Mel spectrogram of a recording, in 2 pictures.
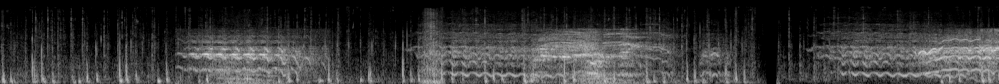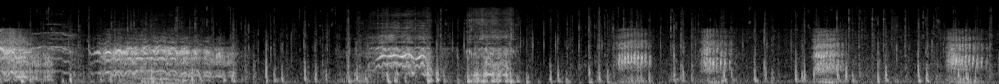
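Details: Horse neighing repeatedly: several vibrating whinnies with rolling tremolo, separated by pauses, followed by short snorts and hoof clops toward the end.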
